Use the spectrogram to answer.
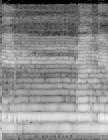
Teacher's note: ممن میں میم مشدد ہے تو غنہ کریں گے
